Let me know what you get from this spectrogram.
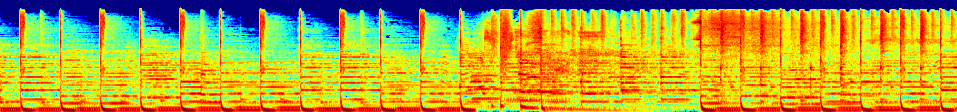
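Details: Loud electronic music with a steady beat at about two beats per second and a brief filtered breakdown; no animal sound is heard.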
